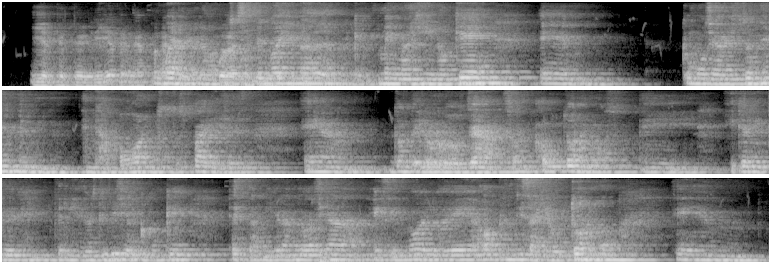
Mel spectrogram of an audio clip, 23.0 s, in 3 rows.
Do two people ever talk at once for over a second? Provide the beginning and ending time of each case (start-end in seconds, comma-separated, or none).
1.5-3.2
